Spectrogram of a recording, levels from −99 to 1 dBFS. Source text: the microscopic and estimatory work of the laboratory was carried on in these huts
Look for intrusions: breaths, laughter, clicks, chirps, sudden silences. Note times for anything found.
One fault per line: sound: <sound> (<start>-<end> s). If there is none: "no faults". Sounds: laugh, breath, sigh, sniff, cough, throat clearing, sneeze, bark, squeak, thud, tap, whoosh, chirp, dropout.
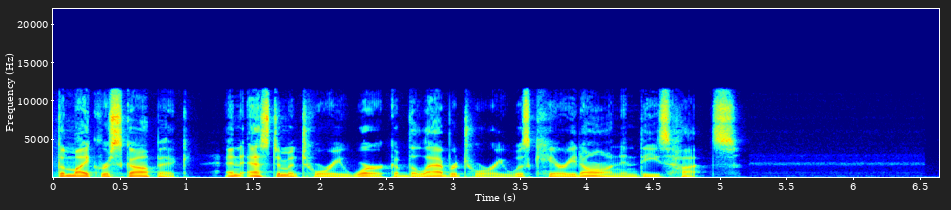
no faults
